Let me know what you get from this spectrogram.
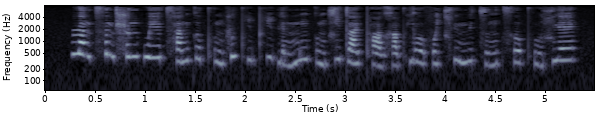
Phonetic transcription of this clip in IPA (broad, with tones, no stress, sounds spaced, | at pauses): ɻ a˥˧ n t͡sʰ ə˥˩ n ʂ ə˥ n p w e˥ ɪ̯ t͡sʰ a˧˥ n k ɤ˧˥ pʰ ʊ˨˩ ŋ ʂ u˥ pʰ i˧˥ pʰ i˥˩ p ɥ ɛ˩ n m ʊ˥ ŋ k ʊ˨˩ ŋ ɕ i˥ t̪ a˧˥ ɪ̯ pʰ ɑ˨˩ ʊ̯ x ɑ˦ ʊ̯ pʰ j o˥˩ ʊ̯ f ɤ˧˥ t͡ɕʰ y˥˩ m y˥ t͡s ʊ˧˥ ŋ t͡sʰ ɤ˧˥ pʰ u˨˩ ɕ ɥ ɛ˥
